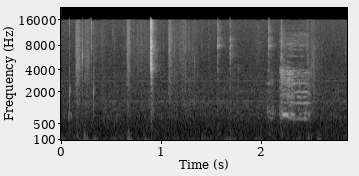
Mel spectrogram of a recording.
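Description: Minecraft chickens cluck in short, sparse bursts over quiet game ambience, with one sharper cluck near the end.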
